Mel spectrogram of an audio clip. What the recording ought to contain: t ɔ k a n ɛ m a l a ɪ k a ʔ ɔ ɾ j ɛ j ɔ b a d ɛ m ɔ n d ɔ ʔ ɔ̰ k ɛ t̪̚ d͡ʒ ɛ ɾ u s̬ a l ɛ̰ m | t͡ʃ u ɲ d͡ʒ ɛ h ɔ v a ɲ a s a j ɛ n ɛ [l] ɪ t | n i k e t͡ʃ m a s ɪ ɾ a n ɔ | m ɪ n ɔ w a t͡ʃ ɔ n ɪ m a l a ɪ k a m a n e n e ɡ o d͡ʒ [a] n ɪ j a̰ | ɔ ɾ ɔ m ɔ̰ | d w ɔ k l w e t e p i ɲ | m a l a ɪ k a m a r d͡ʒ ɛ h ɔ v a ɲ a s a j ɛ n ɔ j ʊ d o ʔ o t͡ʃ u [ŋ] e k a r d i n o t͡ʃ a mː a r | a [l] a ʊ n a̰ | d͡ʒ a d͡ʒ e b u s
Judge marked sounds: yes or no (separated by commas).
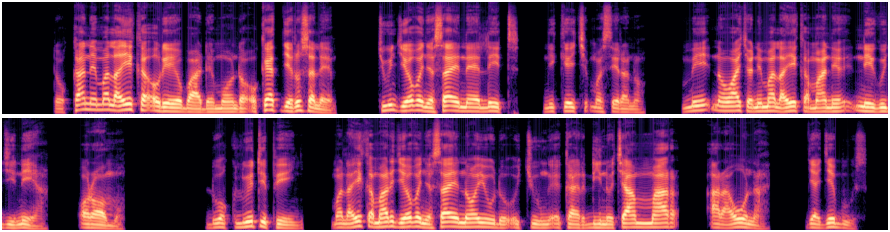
yes, no, yes, no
